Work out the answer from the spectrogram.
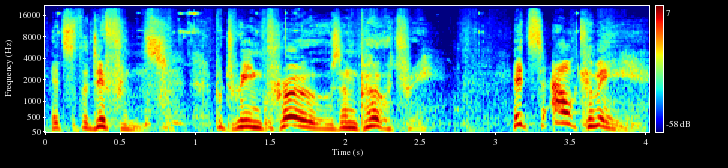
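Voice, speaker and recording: Game role: florid British showman, high and very animated, desperate conman with grand stage airs. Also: normal speed, slightly rough, exaggerated voice. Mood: grandiose. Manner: pompous, melodramatic, florid. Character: flamboyant, theatrical showman in woman's stage costume, desperate conman. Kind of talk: video game cutscene acting.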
